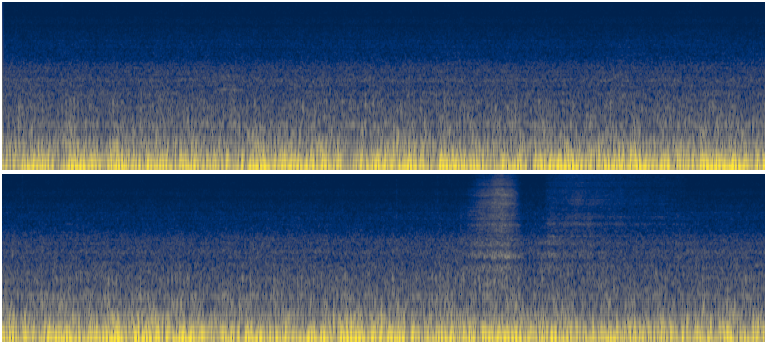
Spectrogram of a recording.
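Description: Low idle rumble with an uneven, lumpy pulse and slight hunting instead of a smooth beat; a rough idle, cause not evident.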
